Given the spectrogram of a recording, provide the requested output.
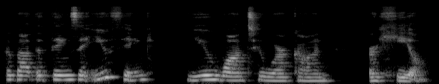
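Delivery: ordinary delivery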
